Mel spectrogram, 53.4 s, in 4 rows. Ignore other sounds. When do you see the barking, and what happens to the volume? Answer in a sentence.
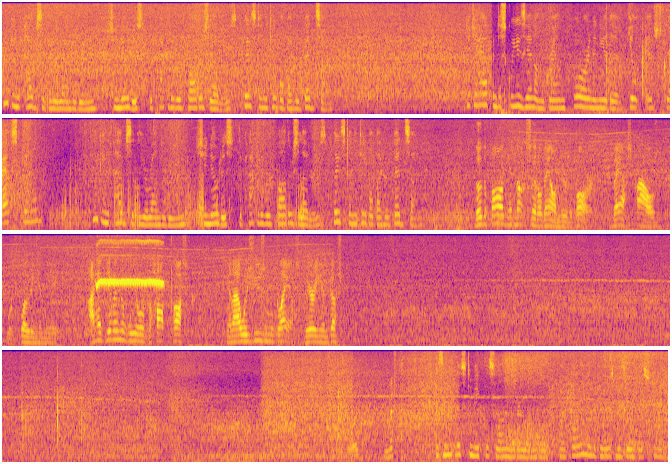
The barking can't be heard in this clip.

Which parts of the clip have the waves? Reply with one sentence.
The waves can be heard from 0.0 to 53.3 s.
